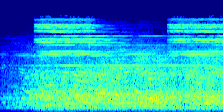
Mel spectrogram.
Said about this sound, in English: Bells call parliament members to order in the National Assembly.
